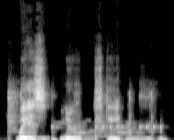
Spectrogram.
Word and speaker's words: Wisniewski: Now I know how to say it because your son sent me the phonetic. Wisniewski. I never knew, man, because you got a lot of I's in there.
